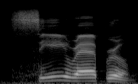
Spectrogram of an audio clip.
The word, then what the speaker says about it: cerebrum: Cerebrum. Number two, cerebellum. Okay, and number three, we have brainstem. Brainstem. Okay, very good. What is number one again? Cerebrum. C, re, broom. Three syllables. Cerebrum.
